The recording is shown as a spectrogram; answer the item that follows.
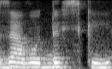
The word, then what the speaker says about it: заводський: брат Братський завод заводський коли ми з вами вимовляємо це слово тому чуємо спрощення у нас немовляться братиський насиляється Братський не вимовляється заводський амовляться заводський але на письмі це спрощення не закріплене на письмі ми з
